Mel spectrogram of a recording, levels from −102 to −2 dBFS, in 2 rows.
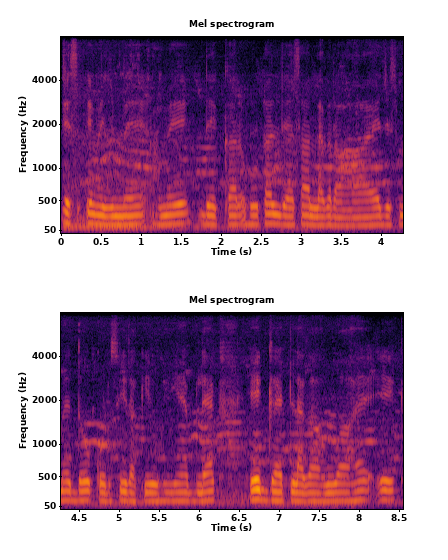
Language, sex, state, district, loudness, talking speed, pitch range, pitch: Hindi, male, Uttar Pradesh, Budaun, -36 LUFS, 170 wpm, 130-140 Hz, 135 Hz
